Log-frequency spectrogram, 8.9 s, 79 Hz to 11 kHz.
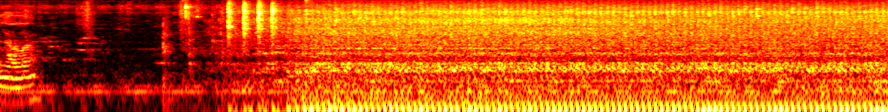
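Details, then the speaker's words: Honda Vario 125 scooter that died while riding and flashed injection code 12, after repair, before code reset: brief starter whirr, then catches and settles into a steady even idle with quiet hum; normal start and idle. "ya teman-teman ya Oke jadi sudah nyala ya teman-teman ya kondisinya"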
